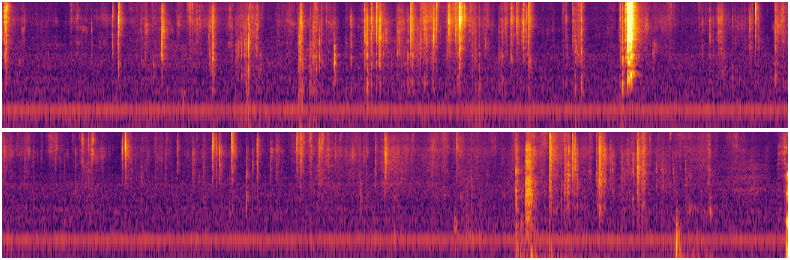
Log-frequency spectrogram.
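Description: Trading-card box packaging being opened by hand: scattered light clicks and crinkles, then one loud, short tear about eight seconds in, with more rustling of the packaging near the end.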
